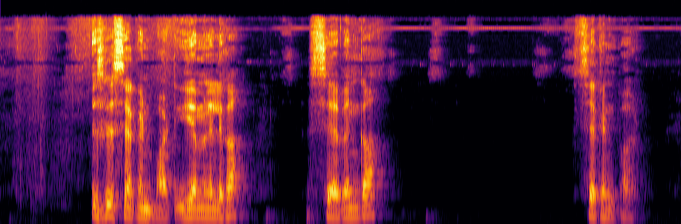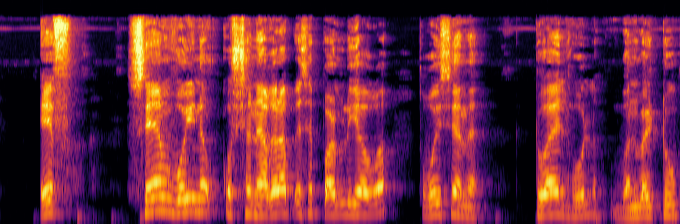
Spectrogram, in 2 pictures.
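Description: A young man speaks calmly and clearly close by.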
